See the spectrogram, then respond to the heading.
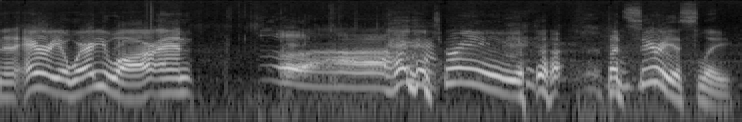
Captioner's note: groans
